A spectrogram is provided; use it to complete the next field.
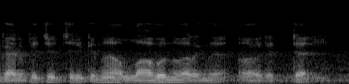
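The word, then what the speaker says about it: الله: പറയുക ലില്ലാഹി ഇവിടെ ലാം ലാം ജലാലയെ കനപ്പിച്ച് അള്ളാ എന്നുള്ള ഉച്ചാരണം ഉച്ചരിക്കുക അപ്പൊ ലാം നാവ് പല്ലിന്റെ തൊട്ടുപുറകിൽ പാലറ്റിൽ തട്ടുന്ന അതേ പൊസിഷനിൽ തന്നെ ആയിരിക്കണം അള്ളാഹ എന്ന് പറയാൻ ശ്രമിക്കേണ്ടത് അത് പല്ലിൽ തട്ടരുത് പല്ലിന്റെ തൊട്ടുപുറകിൽ തട്ടുക എന്നുള്ളതാണ് നമ്മൾ ശ്രദ്ധിക്കേണ്ടത് കുറച്ചു പ്രയാസമാണ്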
